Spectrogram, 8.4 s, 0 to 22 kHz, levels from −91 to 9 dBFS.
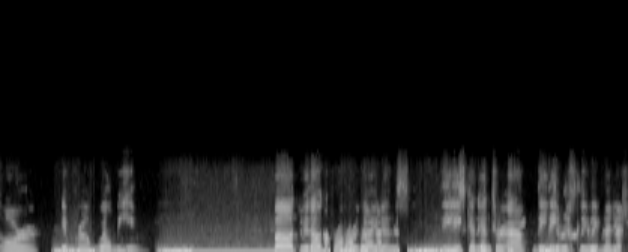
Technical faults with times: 0.00-0.75 speech suppressed in double talk
1.07-2.16 speech suppressed in double talk
3.89-5.56 speech suppressed in double talk
4.30-5.33 echo leak
6.02-6.84 echo leak
6.12-8.38 speech suppressed in double talk
7.29-8.38 echo leak

